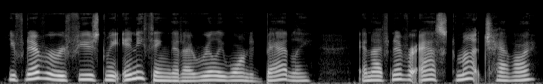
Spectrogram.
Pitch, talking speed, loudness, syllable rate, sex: 200 Hz, 190 wpm, -18 LUFS, 6.0 syllables/s, female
